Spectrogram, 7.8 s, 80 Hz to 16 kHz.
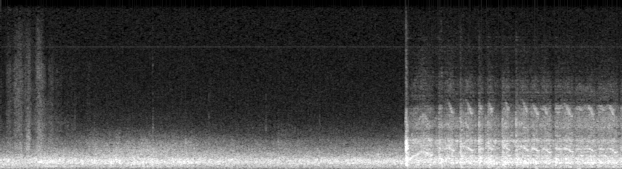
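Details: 2005 Venture cranks but won't start: faint, uneven starter churning for several seconds without catching.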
